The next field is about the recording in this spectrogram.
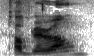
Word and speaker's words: Toblerone: Do you say it like that? Toblerone. – Yeah.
